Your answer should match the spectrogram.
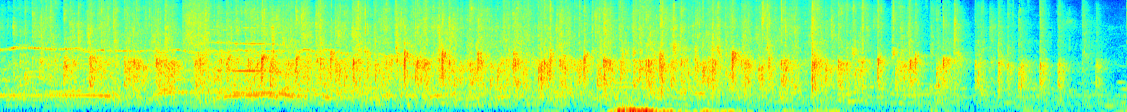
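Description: Audience applauding, the clapping thinning out and fading toward the end, with a low thump about halfway through.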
